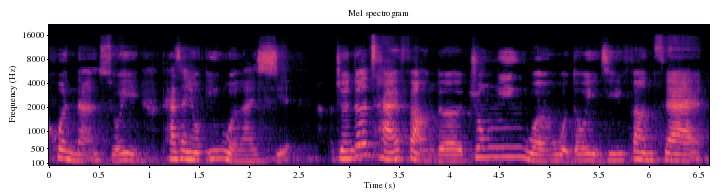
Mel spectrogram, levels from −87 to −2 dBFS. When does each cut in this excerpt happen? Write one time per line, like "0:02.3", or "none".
0:02.7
